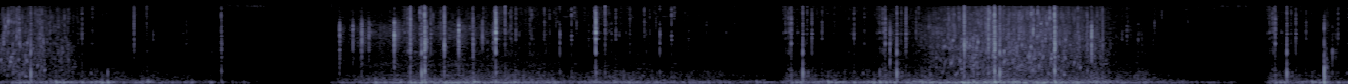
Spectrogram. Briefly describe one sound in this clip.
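Fires crackle softly.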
